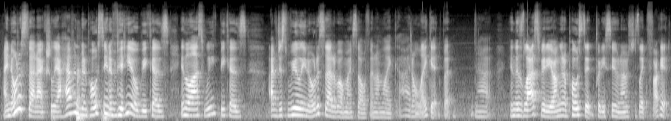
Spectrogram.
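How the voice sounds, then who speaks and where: A woman talks confessionally to camera in a casual video blog, speaking briskly in a mid-range voice. She rambles, repeating words and phrases before finishing, and her soft R's drift toward W. Background noise is clearly audible.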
